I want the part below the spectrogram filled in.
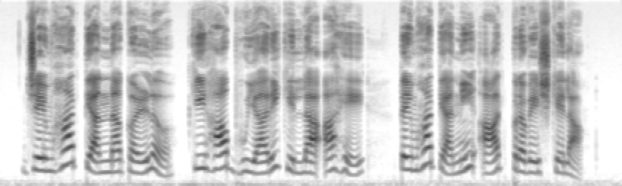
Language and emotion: Marathi, neutral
